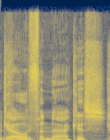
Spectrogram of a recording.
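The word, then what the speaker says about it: Galifianakis: I I've always said it right, but now that I'm on a podcast, Galifanakis.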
